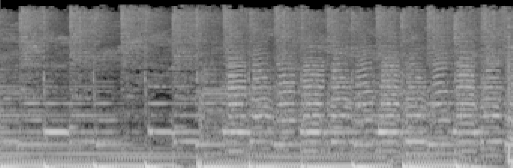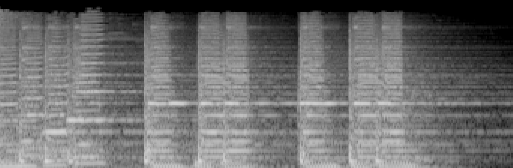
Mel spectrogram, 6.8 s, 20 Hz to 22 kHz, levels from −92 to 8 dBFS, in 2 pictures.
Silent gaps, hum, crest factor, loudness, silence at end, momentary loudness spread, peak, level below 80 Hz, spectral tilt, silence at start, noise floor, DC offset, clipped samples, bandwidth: none; none; 12 dB; -13 LUFS; 0.2 s; 5 LU; 0 dBFS; -18 dBFS; -3.5 dB/octave; 0 s; -35 dBFS; under 0.1%; under 0.1%; 19.5 kHz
